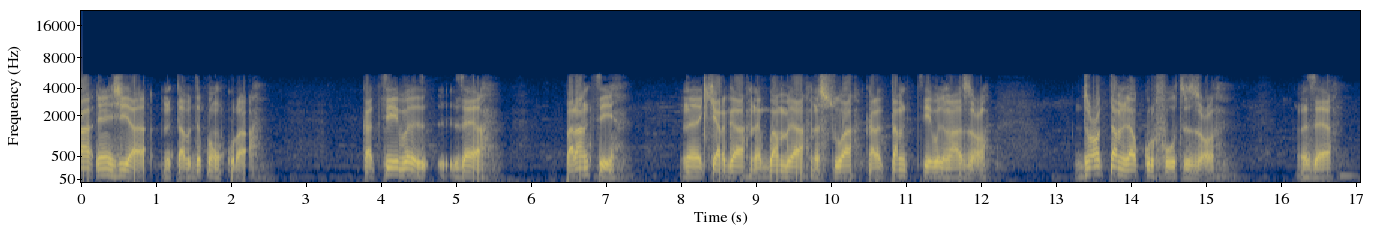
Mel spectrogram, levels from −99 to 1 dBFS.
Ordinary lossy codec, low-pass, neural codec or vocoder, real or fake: MP3, 48 kbps; 5.4 kHz; none; real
